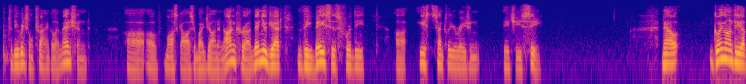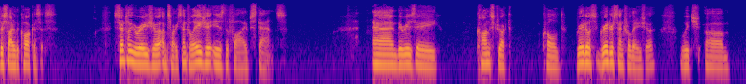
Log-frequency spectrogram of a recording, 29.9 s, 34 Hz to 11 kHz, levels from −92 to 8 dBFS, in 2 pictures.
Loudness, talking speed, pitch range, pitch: -20 LUFS, 110 wpm, 110-140 Hz, 125 Hz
